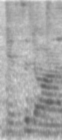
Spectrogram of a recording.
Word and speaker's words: Isadora: in an email uh my name is being spelled as i s e d o r a Isadora because that's how I pronounce it but it's actually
